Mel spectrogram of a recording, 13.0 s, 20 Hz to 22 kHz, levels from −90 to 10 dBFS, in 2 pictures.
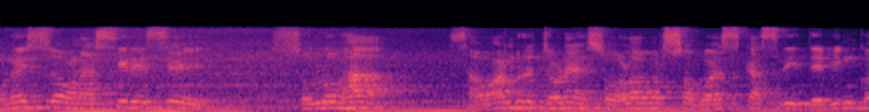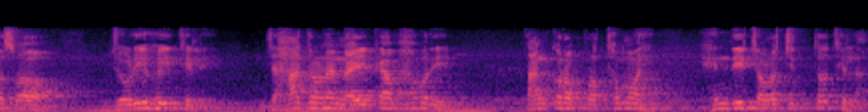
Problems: constant background noise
